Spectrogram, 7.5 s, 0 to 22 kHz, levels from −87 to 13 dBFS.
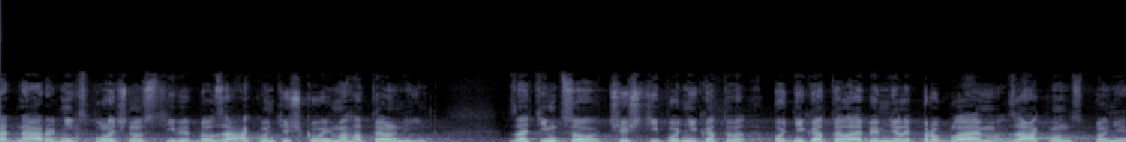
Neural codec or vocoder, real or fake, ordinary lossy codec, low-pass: none; real; MP3, 64 kbps; 10.8 kHz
